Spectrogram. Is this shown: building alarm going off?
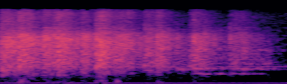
no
